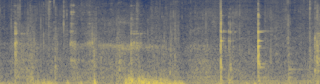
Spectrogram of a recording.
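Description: Large rocks being set by hand into a dirt slope for a retaining wall: a few short knocks of stone and tool, with a low scraping rumble about halfway through as a rock is worked into place.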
